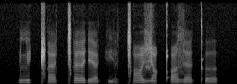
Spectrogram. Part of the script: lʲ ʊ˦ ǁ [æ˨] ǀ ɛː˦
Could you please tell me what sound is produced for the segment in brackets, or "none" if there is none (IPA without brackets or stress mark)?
æ˨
